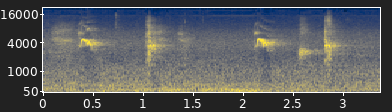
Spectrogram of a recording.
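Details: Birds visiting a suburban backyard feeder in northern New Jersey on a July afternoon around 4 p.m.: two quick pairs of high, thin chirps, each a slurred note followed by a sharper tick, over constant low hum.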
